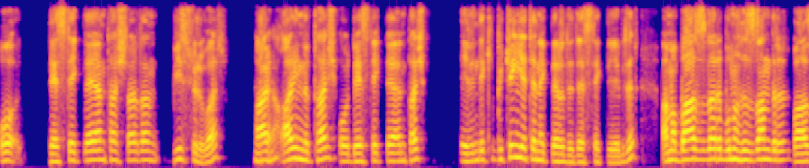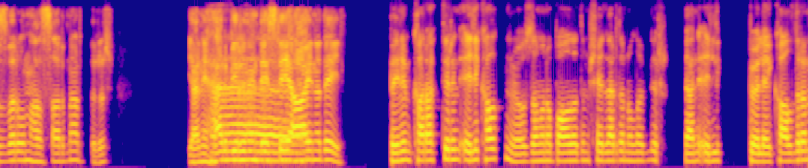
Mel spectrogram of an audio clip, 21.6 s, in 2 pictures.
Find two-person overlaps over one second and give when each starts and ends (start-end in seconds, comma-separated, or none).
13.5-14.9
